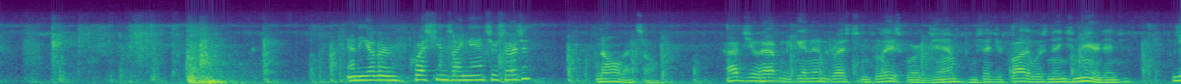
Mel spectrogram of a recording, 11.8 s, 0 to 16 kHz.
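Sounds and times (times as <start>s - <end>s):
door closing thud: 1.8s - 2.8s
speech: 3.5s - 5.4s, 6.0s - 11.8s.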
